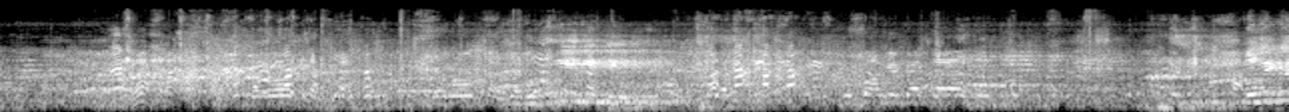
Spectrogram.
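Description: An audience cheers and screams.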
